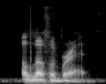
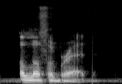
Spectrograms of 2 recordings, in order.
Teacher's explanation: We might just use the reduced vowel, our old friend schwa, instead of clearly saying the word of.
